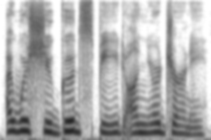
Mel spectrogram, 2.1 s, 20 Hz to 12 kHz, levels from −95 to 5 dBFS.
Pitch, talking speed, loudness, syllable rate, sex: 205 Hz, 225 wpm, -17 LUFS, 4.5 syllables/s, female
